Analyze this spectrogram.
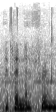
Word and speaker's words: epinephrine: in the Okay, I've always struggled to pronounce this. Is it epinephrine? Epinephrine.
